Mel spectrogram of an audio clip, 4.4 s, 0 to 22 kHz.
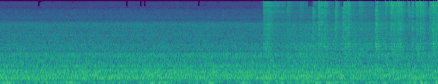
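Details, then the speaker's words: Repaired Chinese inverter welder (diode replaced), cooling fan switched off so the relay click is audible: steady electrical hiss, then crackling from about 2.6 s; it works normally and delivers its rated 200 A. "As you can see, the welding machine is working now. It is necessary to turn off the cooling fan to reduce the noise. Now you can hear the click of the relay."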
